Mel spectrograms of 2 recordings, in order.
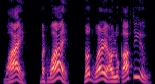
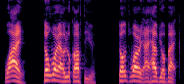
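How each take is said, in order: First: Put-on botched German accent that drifts towards Indian; mock German accent, lilting and off-target; German accent attempt sounding Indian. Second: Matter-of-fact mock German, no niceties; blunt German accent, louder and firm; cold German accent. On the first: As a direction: try a German accent and slide into Indian lilt. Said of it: "that sounds kinda Indian". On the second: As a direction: do a curt, businesslike German accent. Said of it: "matter of fact, cold".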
